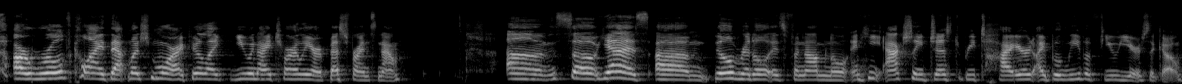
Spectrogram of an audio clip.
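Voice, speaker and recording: A woman with an American accent speaks at a moderate pace in a fairly high voice. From US Midwest, Chicago. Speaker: music educator, flutist. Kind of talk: podcast interview.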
